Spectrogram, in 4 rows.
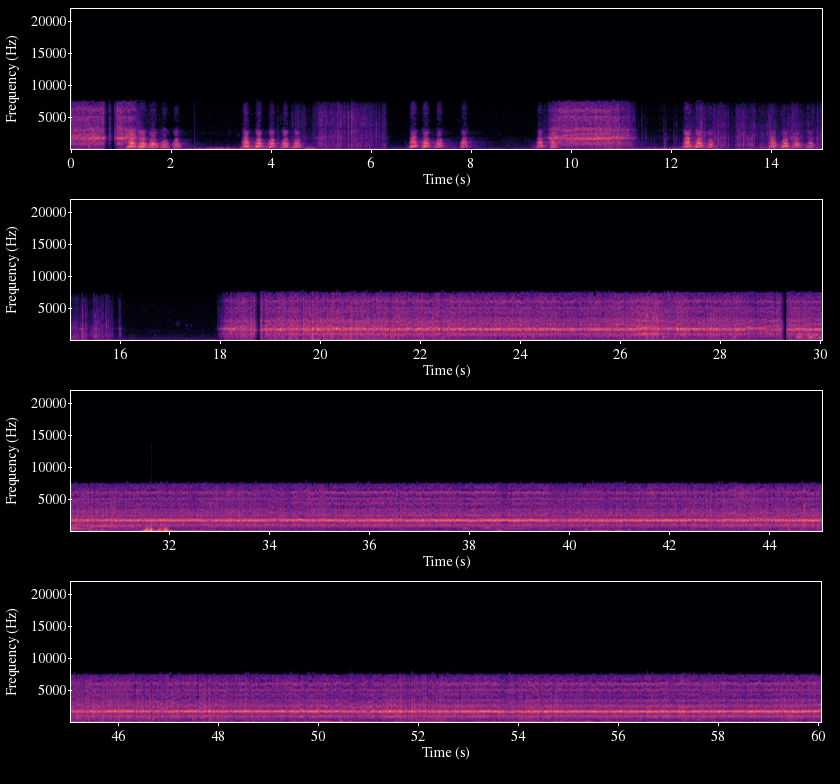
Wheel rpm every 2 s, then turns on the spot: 120, 0, 20, 0, 20, 90, 20, 20, 20, 220, 240, 240, 240, 250, 220, 240, 230, 230, 230, 230, 230, 230, 230, 230, 230, 230, 230, 230, 230, 230.
4-6 12-16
